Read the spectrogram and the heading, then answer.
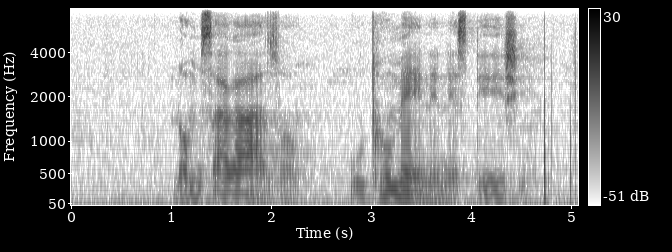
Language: Zulu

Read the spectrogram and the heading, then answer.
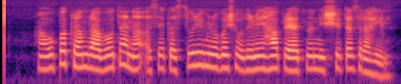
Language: Marathi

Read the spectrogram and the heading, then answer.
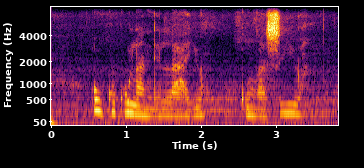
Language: Xhosa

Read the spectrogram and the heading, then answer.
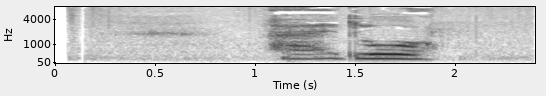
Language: Chinese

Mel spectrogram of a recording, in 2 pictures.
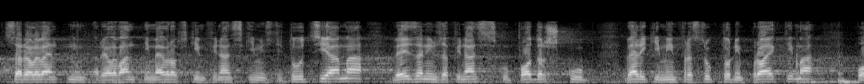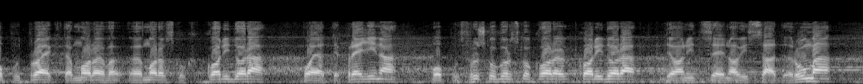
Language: Serbian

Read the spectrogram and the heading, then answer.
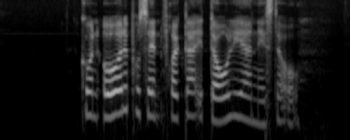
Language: Danish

